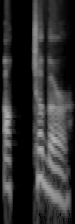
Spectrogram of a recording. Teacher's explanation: Prácticamente el schwa hace que la R suene sin la A.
